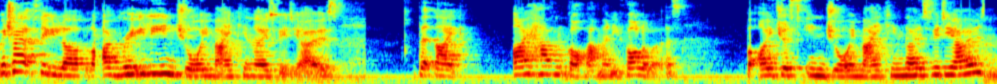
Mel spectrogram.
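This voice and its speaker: A British accent with ordinary pitch variation, noticeable background noise and audible room echo. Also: woman, fairly high pitch for a woman, moderate pace. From UK. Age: 20s. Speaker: travel vlogger. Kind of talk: casual vlog monologue. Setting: recording alone on camera. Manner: hesitant, unscripted.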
